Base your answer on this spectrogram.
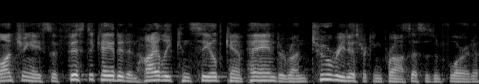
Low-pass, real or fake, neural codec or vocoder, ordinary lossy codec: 7.2 kHz; real; none; AAC, 32 kbps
